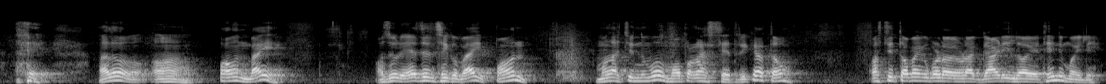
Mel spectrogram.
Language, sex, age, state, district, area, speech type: Nepali, male, 60+, West Bengal, Kalimpong, rural, spontaneous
